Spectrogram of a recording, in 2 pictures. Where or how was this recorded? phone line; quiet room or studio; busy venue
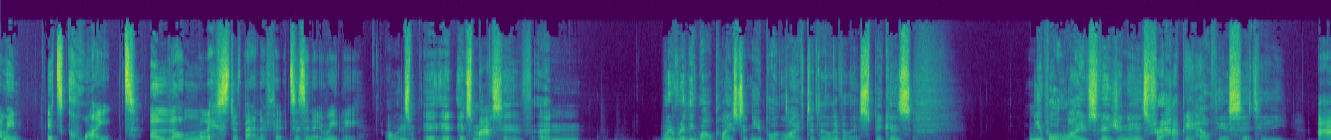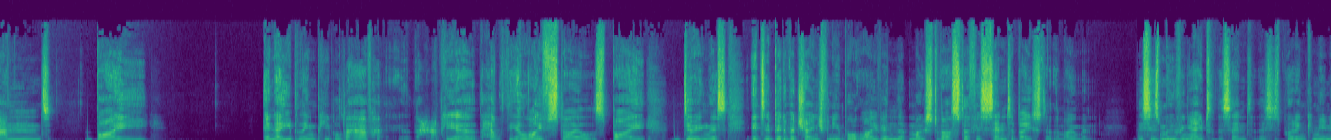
quiet room or studio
